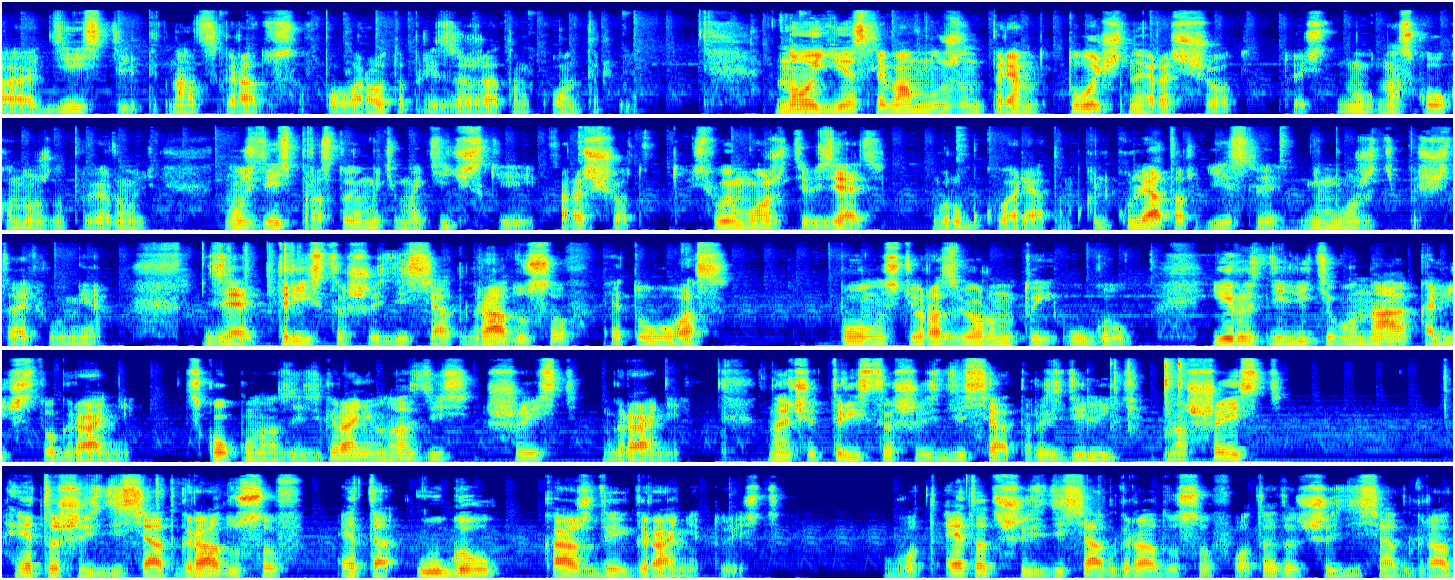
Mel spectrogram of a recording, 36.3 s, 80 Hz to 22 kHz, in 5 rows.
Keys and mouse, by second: 1.0 middle click, 2.6 middle click, 3.1 shift+middle click, 3.9-12.3 middle drag.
